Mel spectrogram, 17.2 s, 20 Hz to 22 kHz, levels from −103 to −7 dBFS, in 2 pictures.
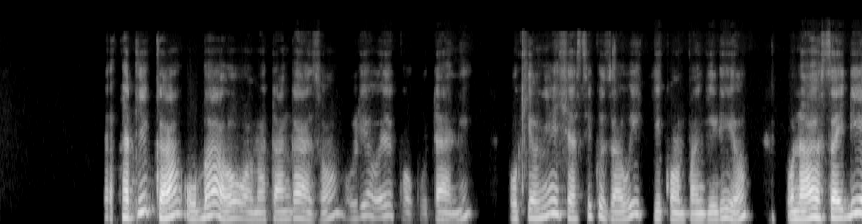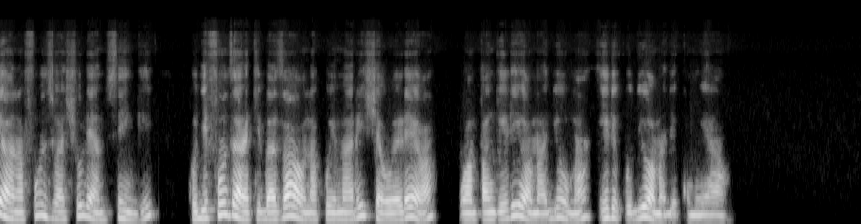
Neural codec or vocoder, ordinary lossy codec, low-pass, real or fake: none; Opus, 32 kbps; 14.4 kHz; real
